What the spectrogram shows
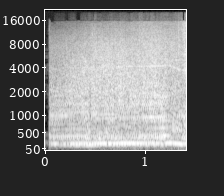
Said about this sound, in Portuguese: o efeito Fórmula 1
